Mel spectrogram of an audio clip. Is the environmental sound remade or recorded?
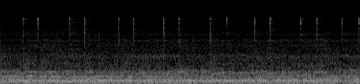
remade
